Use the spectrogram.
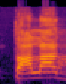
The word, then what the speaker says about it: তলাক: গিয়ে স্বামী তার স্ত্রীকে তালাক দেয় তাই না বলুন না শব্দটা কিন্তু তালাক নয় শব্দটা তালাক নয় শব্দটা হলো তলাক কি বললাম তলাক ওর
